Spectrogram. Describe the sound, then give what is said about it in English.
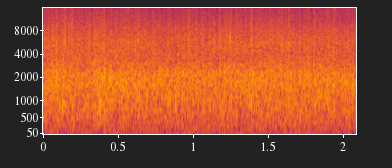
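Steady applause from a group of people, a dense, even patter of clapping that holds at a constant level throughout, with no voices. “More claps, more claps, more claps, more claps, more claps.”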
